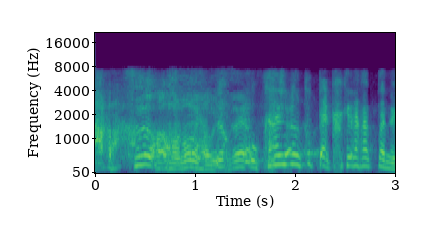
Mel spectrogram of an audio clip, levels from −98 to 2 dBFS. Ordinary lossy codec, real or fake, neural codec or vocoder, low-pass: Opus, 24 kbps; fake; codec, 16 kHz, 2 kbps, FreqCodec, smaller model; 7.2 kHz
